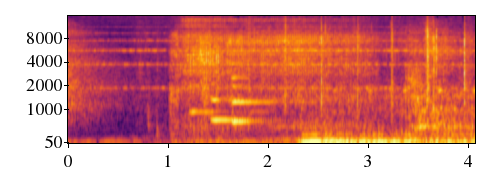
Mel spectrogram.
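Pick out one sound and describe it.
A dog snarls and growls loudly.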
